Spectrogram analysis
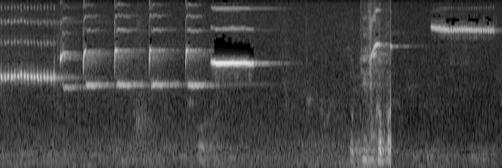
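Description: A canary sings clear, high whistled notes, with a quick run of five repeated chirps, a long pure tone, then a sharp rising note and a final held whistle.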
